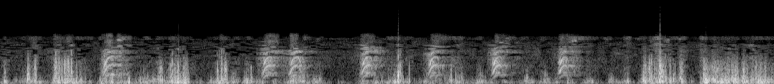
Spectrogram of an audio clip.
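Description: Dogs barking and yipping in play: a run of short barks that come in quick clusters through the middle.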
